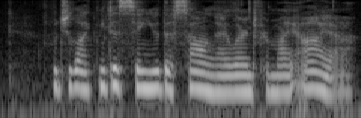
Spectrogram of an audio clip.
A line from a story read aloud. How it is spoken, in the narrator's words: Mary whispered to Colin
